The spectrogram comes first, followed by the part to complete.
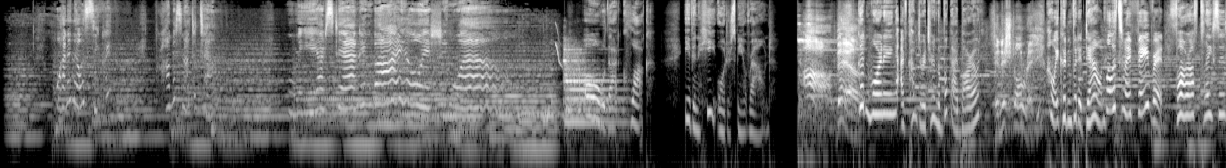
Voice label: Disney Princess Voices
